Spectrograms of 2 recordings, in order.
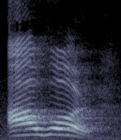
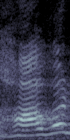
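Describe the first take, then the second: First: The word starts with a vowel, no h. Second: The word starts with an audible h sound. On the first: The speaker calls it right. "हम जब इसे बोलते हैं तो कैसे बोलते हैं आवर" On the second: The speaker calls it wrong. "हम हावर नहीं बोलते"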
